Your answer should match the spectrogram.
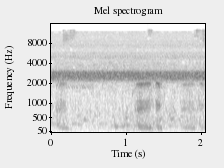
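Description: Frogs in the Budweiser Frogs Super Bowl ad keep up a close, continuous chorus of croaks over a constant high-pitched drone of insects or night ambience.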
